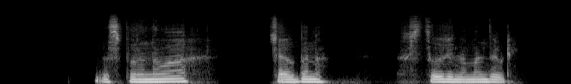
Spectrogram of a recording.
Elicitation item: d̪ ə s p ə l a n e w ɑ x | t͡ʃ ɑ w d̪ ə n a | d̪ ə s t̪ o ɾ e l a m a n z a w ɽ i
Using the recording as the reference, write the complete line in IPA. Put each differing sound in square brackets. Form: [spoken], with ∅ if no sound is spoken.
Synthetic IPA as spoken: d̪ ə s p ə [ɾ] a n [a] w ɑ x | t͡ʃ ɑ w d̪ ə n a | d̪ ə s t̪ o ɾ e l a m a n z a w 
